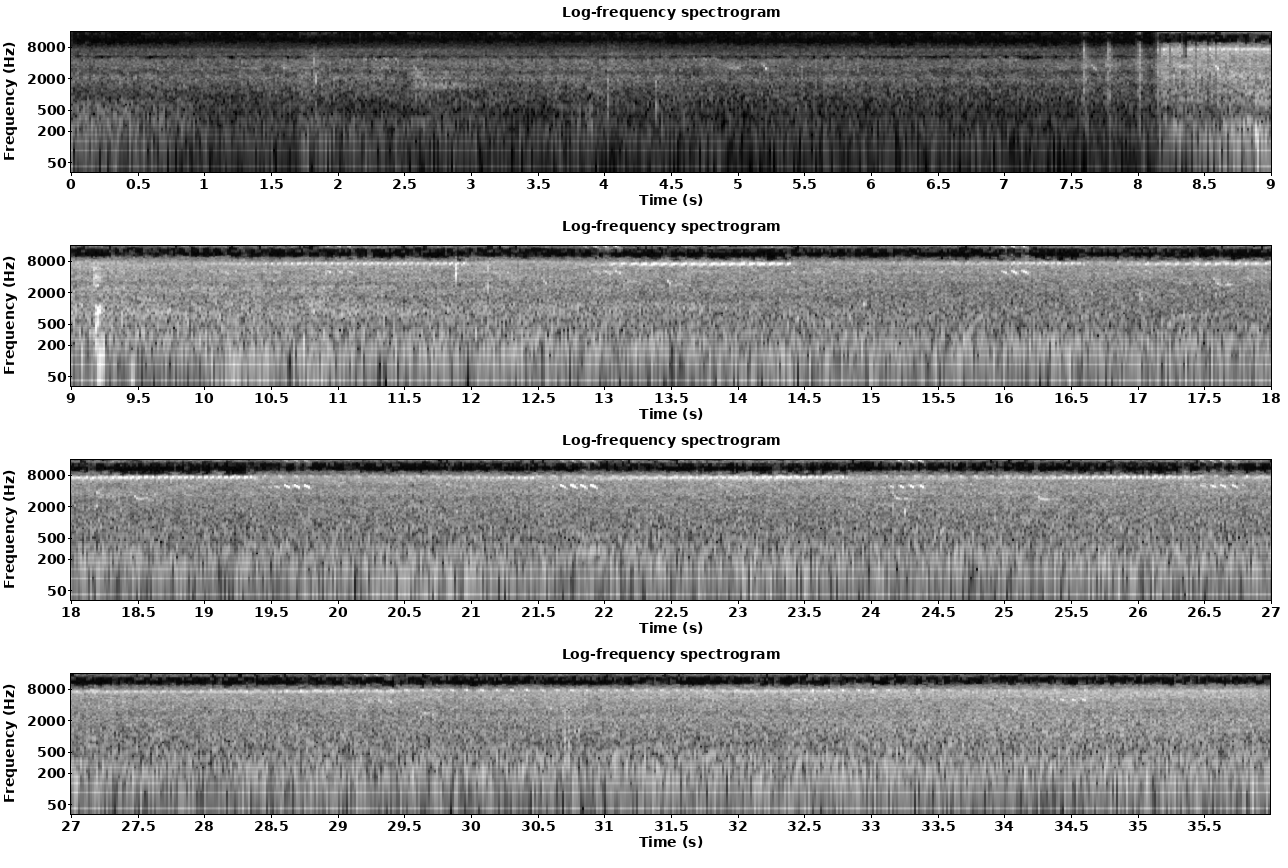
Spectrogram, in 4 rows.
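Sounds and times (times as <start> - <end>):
background hiss: 0.0 - 35.9
faint chirps: 8.2 - 35.6
insect trills: 8.2 - 35.9.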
